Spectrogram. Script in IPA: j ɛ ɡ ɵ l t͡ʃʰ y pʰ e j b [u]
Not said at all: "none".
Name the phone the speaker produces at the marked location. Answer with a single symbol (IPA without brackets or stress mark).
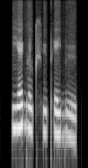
ʉ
